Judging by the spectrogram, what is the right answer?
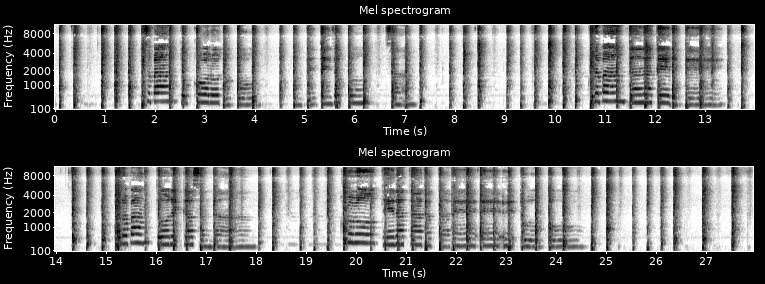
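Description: Glossolalia: a voice praying in tongues in quick, clipped syllables, half sung, in phrases broken by short pauses, over a soft sustained musical backing.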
